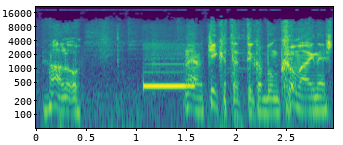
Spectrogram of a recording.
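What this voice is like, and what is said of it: Disguised, altered voice. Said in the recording (Hungarian): “elváltoztatott hangon”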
